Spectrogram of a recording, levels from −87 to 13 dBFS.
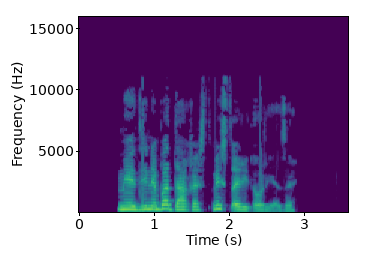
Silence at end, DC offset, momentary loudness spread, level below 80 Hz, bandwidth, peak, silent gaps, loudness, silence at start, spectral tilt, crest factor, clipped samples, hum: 0.75 s; under 0.1%; 17 LU; -58 dBFS; 10.5 kHz; 0 dBFS; none; -14 LUFS; 0.5 s; -4.5 dB/octave; 16 dB; under 0.1%; none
